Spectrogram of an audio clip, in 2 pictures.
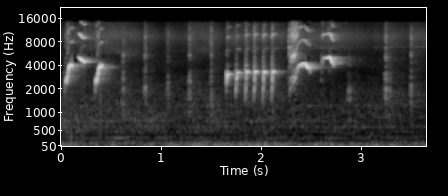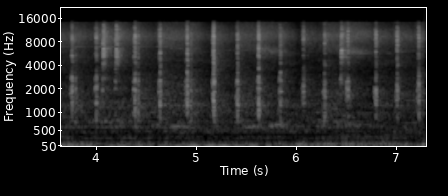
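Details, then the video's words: Cucak ijo mini (green leafbird) gives a short burst of loud slurred whistles and quick repeated chirps over about three seconds, then falls quiet while steady faint ticking clicks continue. "Burung Cucak Ijo Mini isian seabrek"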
